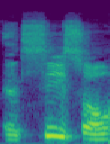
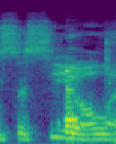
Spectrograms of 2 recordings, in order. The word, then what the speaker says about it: Cecil: And it's Cecil. I was saying Cecile, and it was like I'm so glad that I asked you before, like how to say your name.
